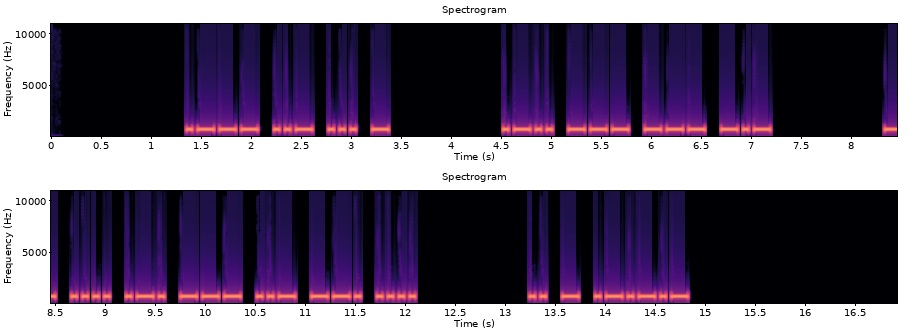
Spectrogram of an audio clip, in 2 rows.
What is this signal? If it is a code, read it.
Morse code, heard as a keyed tone, about 22 wpm, 700 Hz. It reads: JUST LOOK THROUGH IT.
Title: 3x Word-Spacing - Sentences from Top 200 Words - 22wpm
